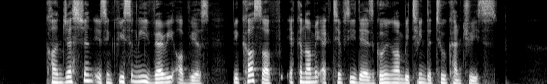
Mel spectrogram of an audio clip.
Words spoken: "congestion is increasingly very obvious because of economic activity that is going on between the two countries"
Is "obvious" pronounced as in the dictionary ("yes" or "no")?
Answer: yes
